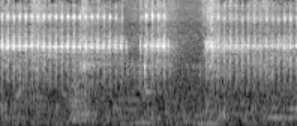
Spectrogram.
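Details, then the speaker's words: Homemade mini mains-frequency cable detector, switched on and run along a cable to find breaks: steady high-pitched tone along the run with one short dip; voltage sensed throughout, cable in good condition with no break. "Ini artinya bahwa kabel kita dalam kondisi baik teman-teman, tidak ada yang terputus ya."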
